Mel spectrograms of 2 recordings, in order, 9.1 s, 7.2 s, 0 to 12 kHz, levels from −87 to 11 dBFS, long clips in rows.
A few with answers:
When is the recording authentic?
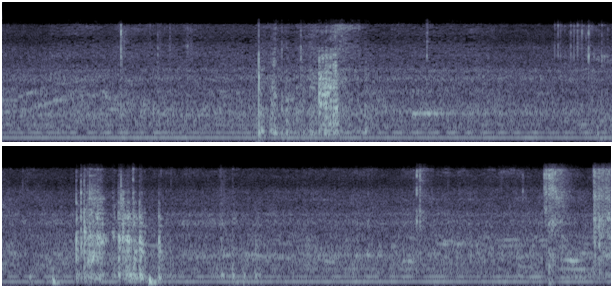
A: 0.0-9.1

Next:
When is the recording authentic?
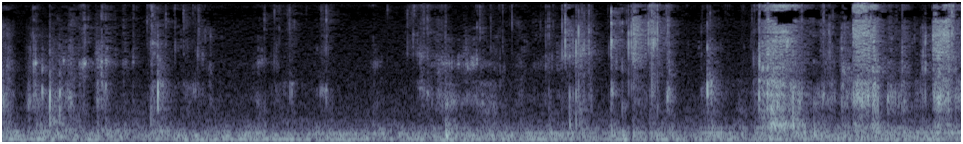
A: 0.0-7.2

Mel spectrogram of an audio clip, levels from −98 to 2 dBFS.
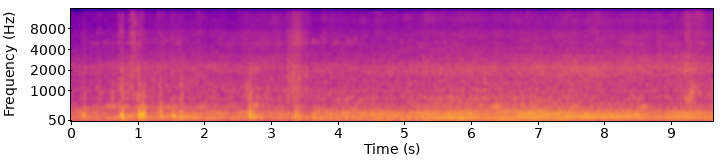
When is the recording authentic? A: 0.0-2.4; 3.6-9.6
